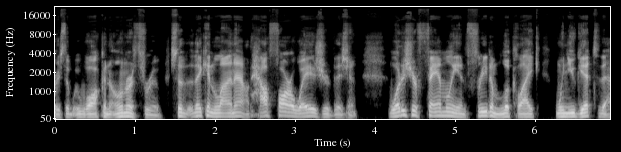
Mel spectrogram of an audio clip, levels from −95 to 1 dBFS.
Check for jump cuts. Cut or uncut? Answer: cut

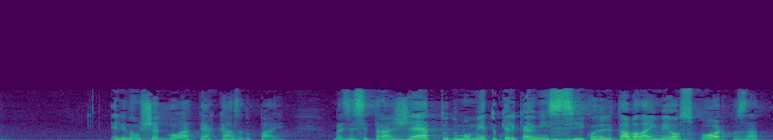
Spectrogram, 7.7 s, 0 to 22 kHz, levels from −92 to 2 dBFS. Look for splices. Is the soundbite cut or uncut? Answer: uncut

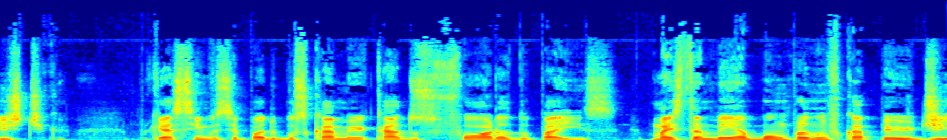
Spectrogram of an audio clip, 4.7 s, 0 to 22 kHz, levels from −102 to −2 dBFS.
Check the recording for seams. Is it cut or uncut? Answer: cut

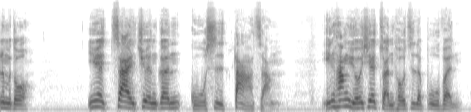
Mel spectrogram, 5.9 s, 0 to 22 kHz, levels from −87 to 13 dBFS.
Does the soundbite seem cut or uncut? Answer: cut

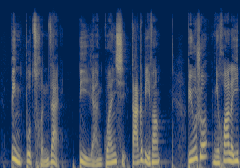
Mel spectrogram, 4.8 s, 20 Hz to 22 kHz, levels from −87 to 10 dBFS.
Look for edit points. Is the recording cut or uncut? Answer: cut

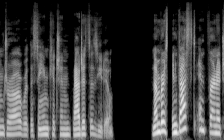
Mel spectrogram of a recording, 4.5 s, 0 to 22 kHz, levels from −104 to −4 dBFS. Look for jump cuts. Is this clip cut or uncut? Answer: cut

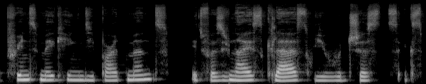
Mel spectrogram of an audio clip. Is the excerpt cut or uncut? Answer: cut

